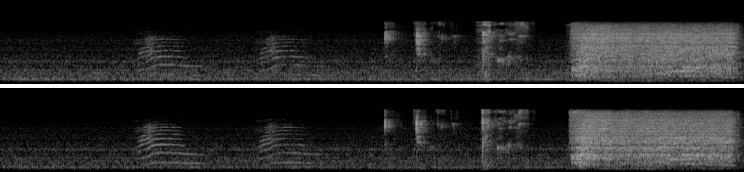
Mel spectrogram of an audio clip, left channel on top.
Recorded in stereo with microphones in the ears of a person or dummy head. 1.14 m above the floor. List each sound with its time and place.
1.3 s a cat meowing: 5° right (ahead or behind), 0.5 m; by 3.7 s 60° right (ahead or behind), 2.5 m
3.8 s chewing: 45° right (ahead or behind), 2.5 m
5.7 s a scream: 70° right (ahead or behind), 0.9 m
